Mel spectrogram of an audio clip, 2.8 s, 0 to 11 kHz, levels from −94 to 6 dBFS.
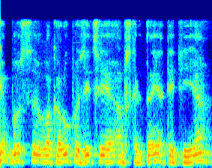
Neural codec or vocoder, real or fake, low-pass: none; real; 7.2 kHz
